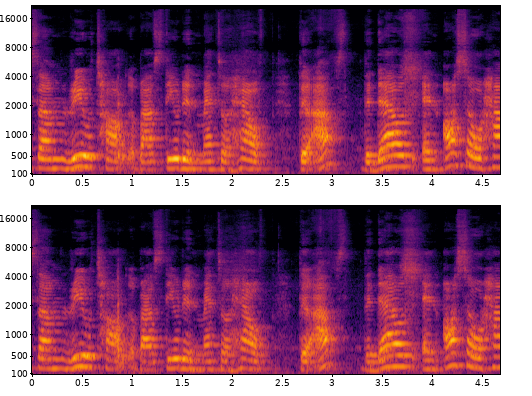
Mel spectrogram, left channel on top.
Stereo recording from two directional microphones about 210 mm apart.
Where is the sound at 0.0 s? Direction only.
45° left (ahead or behind).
